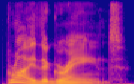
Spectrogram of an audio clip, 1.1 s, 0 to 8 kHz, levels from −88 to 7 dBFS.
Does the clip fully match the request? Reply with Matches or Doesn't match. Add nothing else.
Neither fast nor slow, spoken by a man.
Matches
